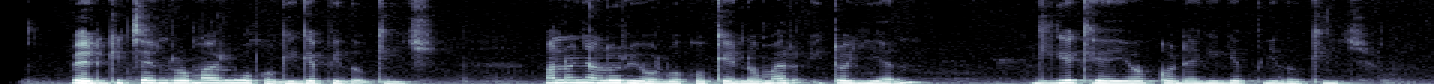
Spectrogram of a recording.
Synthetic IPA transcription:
bedɡɪt͡ʃɛnɾɔmarlwɔkoɡɪɡepid̪okit͡ʃ | manɔɲaloɾɪolwokokendomaritojɛn | ɡiɡekʰejokodeɡɪɡepid̪okit͡ʃ

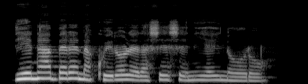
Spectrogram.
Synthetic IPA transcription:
djenabɛɾɛnakweɾɔɾɛɾaʃɛʃɛnijainɔɾɔ

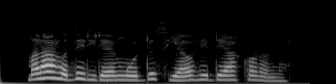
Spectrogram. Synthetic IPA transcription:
maɾaɦoðeɾiɾɛŋodosjaɔɦedeakɔɾɔna

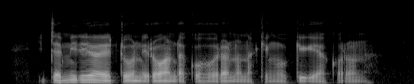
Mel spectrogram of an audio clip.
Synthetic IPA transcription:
itɛmiɾeɔjɛtoɔniɾʔɔandakoɦɔɾananakɛŋokiɣɛjakɔ̰ɾɔna

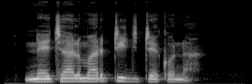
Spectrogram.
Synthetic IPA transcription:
nɛt͡ʃalmartid͡ʒtɛkɔna

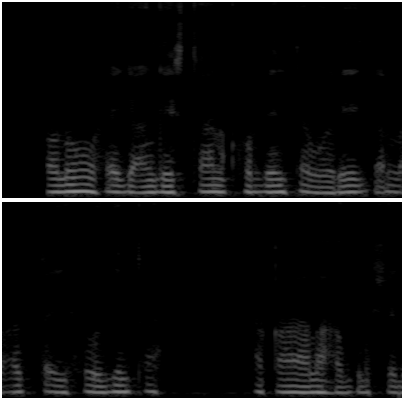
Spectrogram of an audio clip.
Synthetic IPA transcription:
ħɔlʊhʊwħɑjɡɐʕɑŋɡɛjst̪ʰaːnkʰɔrdɪnt̪ʰɐwɐɾiːɡɐlɐʕɐɡt̪ʰɐijħɔːd͡ʒɪnt̪ʰɐ | ɖɑqɑːɐlɐɦɐbʊlʃɐd̪

